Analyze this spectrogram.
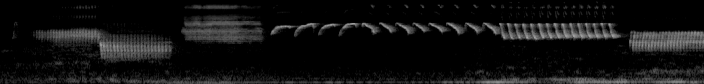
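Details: Copper-coloured canary from Nevşehir, Cappadocia, Turkey, singing a varied song: buzzy notes, a fast run of rising whistled slurs, rapid trills and a low buzzy churr, loud and close.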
